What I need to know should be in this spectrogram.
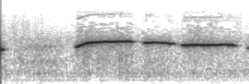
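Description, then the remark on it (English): A man, a composer, whistles his own tune, a clear steady tone in three sustained phrases with brief breaks between, stepping between a few pitches over a faint background hum. “And we will put you down then as a composer who whistles his own tunes.”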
